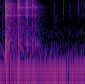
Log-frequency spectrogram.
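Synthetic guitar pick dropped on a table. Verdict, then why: Dark. A dark, low-resonance guitar pick made of a proprietary man-made material is thrown down onto a table. It lands with a few quick, bright clicking bounces that die away fast. Its sound is fairly normal, less bright than lighter picks.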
